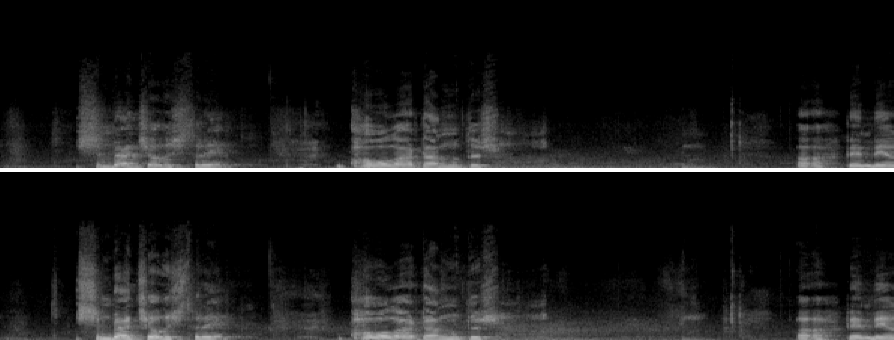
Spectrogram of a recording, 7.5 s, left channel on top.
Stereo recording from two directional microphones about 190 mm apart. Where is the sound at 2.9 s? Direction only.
5° right (ahead or behind).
